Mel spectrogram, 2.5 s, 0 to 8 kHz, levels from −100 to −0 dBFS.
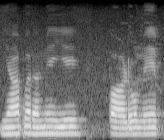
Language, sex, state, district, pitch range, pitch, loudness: Hindi, male, Uttar Pradesh, Shamli, 140-145 Hz, 145 Hz, -15 LUFS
